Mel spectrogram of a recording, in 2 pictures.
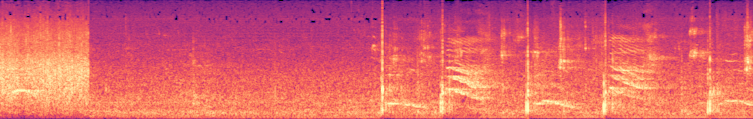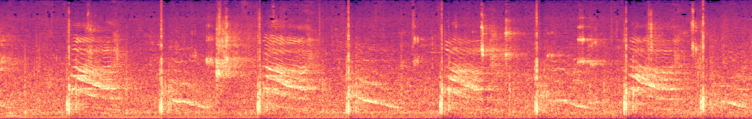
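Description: Crowd applause that stops about a second in. After a pause a tennis rally begins: about a dozen racket strikes on the ball, one every second or so, each followed by a player's grunt that falls in pitch.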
